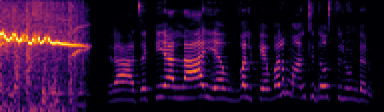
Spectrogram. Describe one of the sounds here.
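A woman presenter speaks with animation into a studio microphone.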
